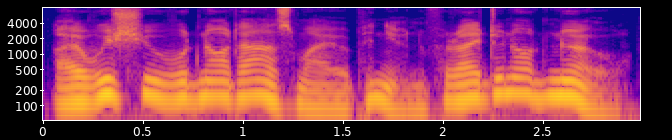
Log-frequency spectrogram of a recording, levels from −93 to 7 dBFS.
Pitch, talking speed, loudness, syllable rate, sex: 125 Hz, 260 wpm, -16 LUFS, 5.3 syllables/s, male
